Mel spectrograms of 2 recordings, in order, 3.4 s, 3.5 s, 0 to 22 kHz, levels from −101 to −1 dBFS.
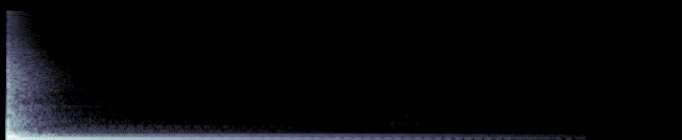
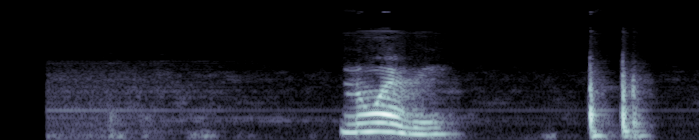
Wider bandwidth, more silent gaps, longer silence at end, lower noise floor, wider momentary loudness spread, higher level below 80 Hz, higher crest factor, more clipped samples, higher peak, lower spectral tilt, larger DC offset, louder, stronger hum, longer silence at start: about the same, 4.1 kHz vs 4.3 kHz; neither; first, 2.4 s vs 0.25 s; first, -82 dBFS vs -67 dBFS; first, 25 LU vs 15 LU; first, -26 dBFS vs -62 dBFS; about the same, 22 dB vs 20 dB; neither; about the same, 0 dBFS vs -2 dBFS; about the same, -10 dB/octave vs -10 dB/octave; neither; second, -24 LUFS vs -20 LUFS; neither; second, 0.05 s vs 1.7 s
